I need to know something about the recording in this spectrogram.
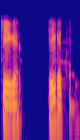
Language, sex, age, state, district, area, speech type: Urdu, male, 18-30, Bihar, Purnia, rural, conversation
